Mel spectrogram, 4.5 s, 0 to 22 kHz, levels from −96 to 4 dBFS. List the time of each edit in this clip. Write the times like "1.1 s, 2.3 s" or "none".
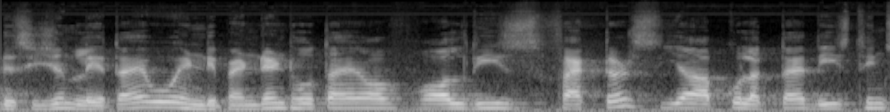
none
